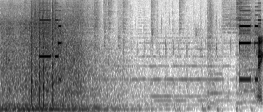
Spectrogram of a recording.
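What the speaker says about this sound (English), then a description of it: "I can hear your Javelins firing off" Video game Javelin missile launches from an Ukraine volunteer forces operation: a loud burst of firing blasts early on, fading into quieter scattered reports and rumble, with another sharp burst near the end.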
